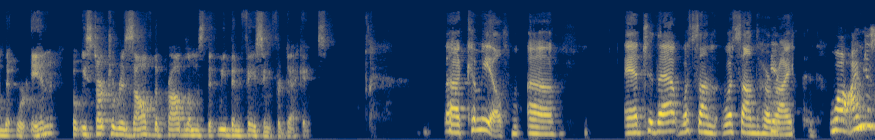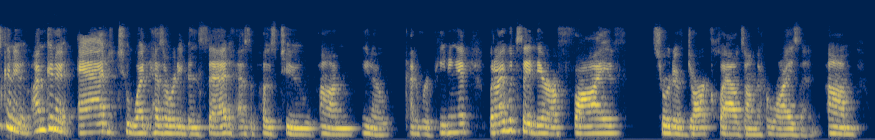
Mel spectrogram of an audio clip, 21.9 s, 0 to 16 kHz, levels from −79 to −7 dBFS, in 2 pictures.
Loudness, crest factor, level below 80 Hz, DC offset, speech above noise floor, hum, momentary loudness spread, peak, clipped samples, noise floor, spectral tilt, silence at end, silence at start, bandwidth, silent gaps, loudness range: -18 LUFS; 16 dB; -60 dBFS; under 0.1%; 40 dB; none; 11 LU; -4 dBFS; under 0.1%; -59 dBFS; -5 dB/octave; 0.2 s; 0 s; 12 kHz; none; 6 LU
